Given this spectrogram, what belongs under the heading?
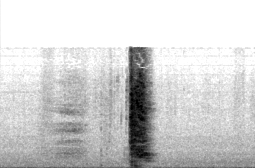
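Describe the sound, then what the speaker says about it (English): A single sharp sneeze from a person who has just inhaled dust, bursting out close and loud over a steady low room hum, with quiet before and after. "I just sneezed up dust."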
